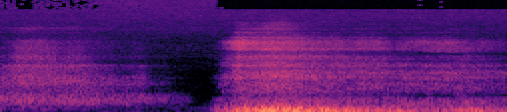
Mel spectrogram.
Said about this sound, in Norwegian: Ok, så tar du lukk igjen munnen, og så tar du et dypt inndrag med nesa, og så skal du også puste ut med nesa, så munnen skal være igjen.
